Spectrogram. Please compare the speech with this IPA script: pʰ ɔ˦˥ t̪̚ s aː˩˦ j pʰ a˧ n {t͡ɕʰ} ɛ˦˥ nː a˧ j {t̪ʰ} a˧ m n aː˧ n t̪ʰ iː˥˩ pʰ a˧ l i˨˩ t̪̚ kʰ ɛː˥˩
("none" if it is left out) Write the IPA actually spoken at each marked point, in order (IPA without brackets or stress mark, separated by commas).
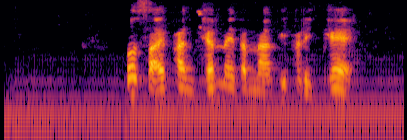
t͡ɕʰ, t̪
